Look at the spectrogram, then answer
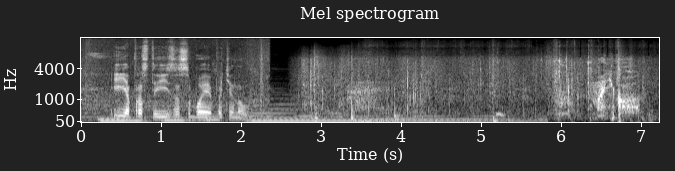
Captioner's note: steps in the woods sound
